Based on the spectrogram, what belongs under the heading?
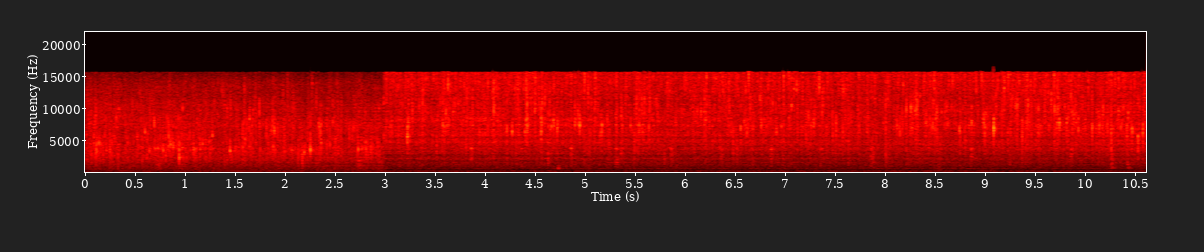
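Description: Chicken breast fillets frying in hot oil in a pan: a steady sizzle with fine crackles.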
